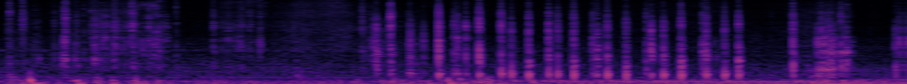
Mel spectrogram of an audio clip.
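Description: Fingertips and nails tap on the textured black plastic airbag cover of a Honda steering wheel. Quick, dry clicks with almost no ring come in an uneven patter, speeding into a dense run of sharp taps in the second half over a steady low rumble.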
